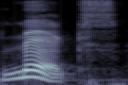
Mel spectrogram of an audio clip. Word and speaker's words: Mx: And the UK recognizes MX, pronounced mix, as a gender-neutral title.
